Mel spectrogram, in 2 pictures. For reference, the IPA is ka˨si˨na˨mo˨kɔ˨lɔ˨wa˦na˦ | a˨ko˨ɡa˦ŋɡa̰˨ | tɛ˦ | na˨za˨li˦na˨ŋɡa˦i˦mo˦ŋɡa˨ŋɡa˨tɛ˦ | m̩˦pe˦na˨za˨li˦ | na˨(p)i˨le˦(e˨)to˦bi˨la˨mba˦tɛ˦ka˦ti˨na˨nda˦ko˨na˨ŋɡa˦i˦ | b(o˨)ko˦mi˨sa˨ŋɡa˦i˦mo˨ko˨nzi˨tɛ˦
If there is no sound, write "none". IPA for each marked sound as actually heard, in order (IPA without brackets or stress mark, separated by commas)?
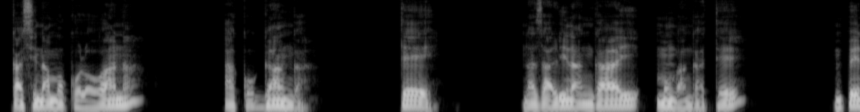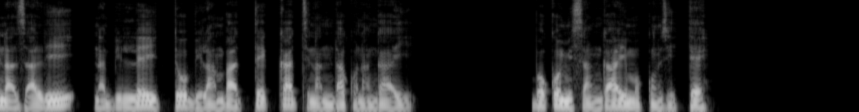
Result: b, i˨, o˦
